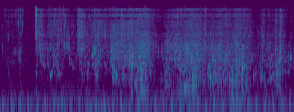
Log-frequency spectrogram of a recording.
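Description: Shallow muddy water sloshing and splashing around a person's feet and legs as they wade in, loudest in the middle stretch.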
